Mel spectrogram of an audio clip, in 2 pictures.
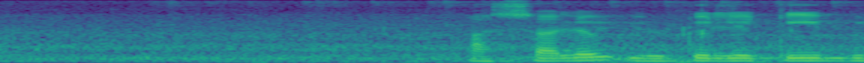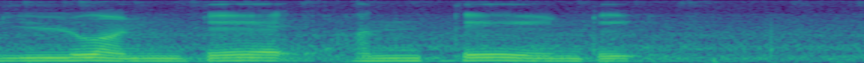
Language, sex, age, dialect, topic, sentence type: Telugu, male, 18-24, Utterandhra, banking, question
